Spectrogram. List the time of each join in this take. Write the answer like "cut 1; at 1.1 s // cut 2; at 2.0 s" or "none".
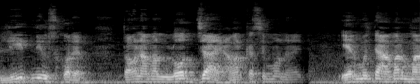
cut 1; at 3.0 s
